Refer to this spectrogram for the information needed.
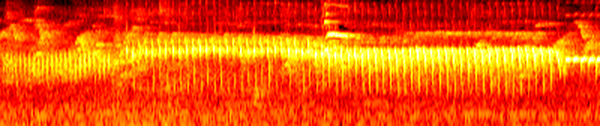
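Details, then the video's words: Canary singing at home: a long rapid trill held steady around one pitch, rolling on for several seconds before ending in a short clear note. "canary bird - canary singing - canary sounds - canary singing at home - beautiful canary birds"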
